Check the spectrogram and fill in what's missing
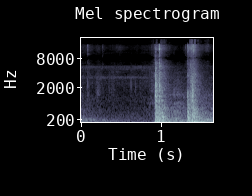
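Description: A drooping shop door in a newly framed wall, swung shut with two heavy, close thuds about half a second apart, loud and without voices.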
